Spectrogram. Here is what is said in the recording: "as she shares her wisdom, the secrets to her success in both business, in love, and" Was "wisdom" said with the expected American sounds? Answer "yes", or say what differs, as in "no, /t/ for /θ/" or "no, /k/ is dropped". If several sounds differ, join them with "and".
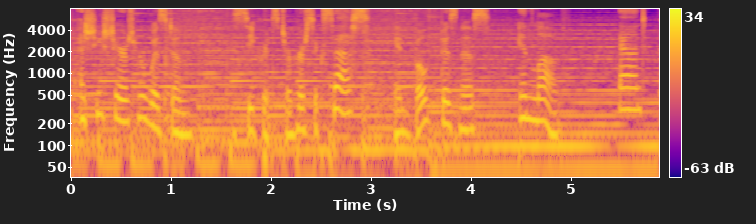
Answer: yes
